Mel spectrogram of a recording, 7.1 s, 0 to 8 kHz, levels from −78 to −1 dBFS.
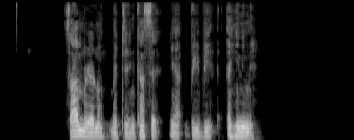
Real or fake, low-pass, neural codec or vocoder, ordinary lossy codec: real; 7.2 kHz; none; MP3, 48 kbps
